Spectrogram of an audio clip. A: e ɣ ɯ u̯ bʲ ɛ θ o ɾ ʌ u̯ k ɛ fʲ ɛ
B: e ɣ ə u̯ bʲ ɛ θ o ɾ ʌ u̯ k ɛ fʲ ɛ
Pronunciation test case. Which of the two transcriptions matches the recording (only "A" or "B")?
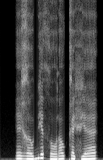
B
